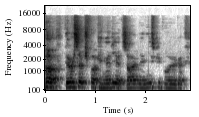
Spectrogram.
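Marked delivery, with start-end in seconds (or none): 0.0-2.0 smug, self-satisfied, contemptuous, dismissive tone. Imitating smug alt-right people calling out social justice warriors, mock-smug tone. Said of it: "smug people on the alt-right calling out these social justice warriors, and their tone is always".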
